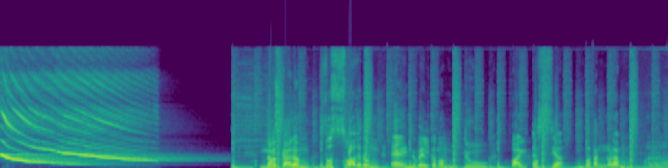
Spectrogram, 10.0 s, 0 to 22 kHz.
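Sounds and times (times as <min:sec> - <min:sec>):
comic falling whistle: 0:00.0 - 0:03.5.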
